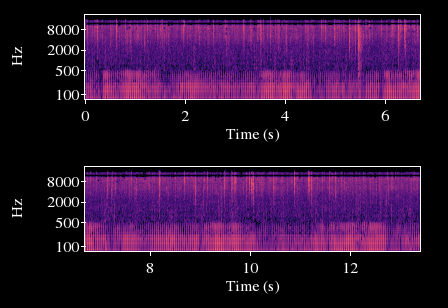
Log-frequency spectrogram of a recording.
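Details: Domestic cat sleeping by a cozy fireside, purring steadily: low rumbling pulses in long stretches of roughly two seconds, each broken by a short dip, while the fireplace crackles and pops sharply throughout.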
